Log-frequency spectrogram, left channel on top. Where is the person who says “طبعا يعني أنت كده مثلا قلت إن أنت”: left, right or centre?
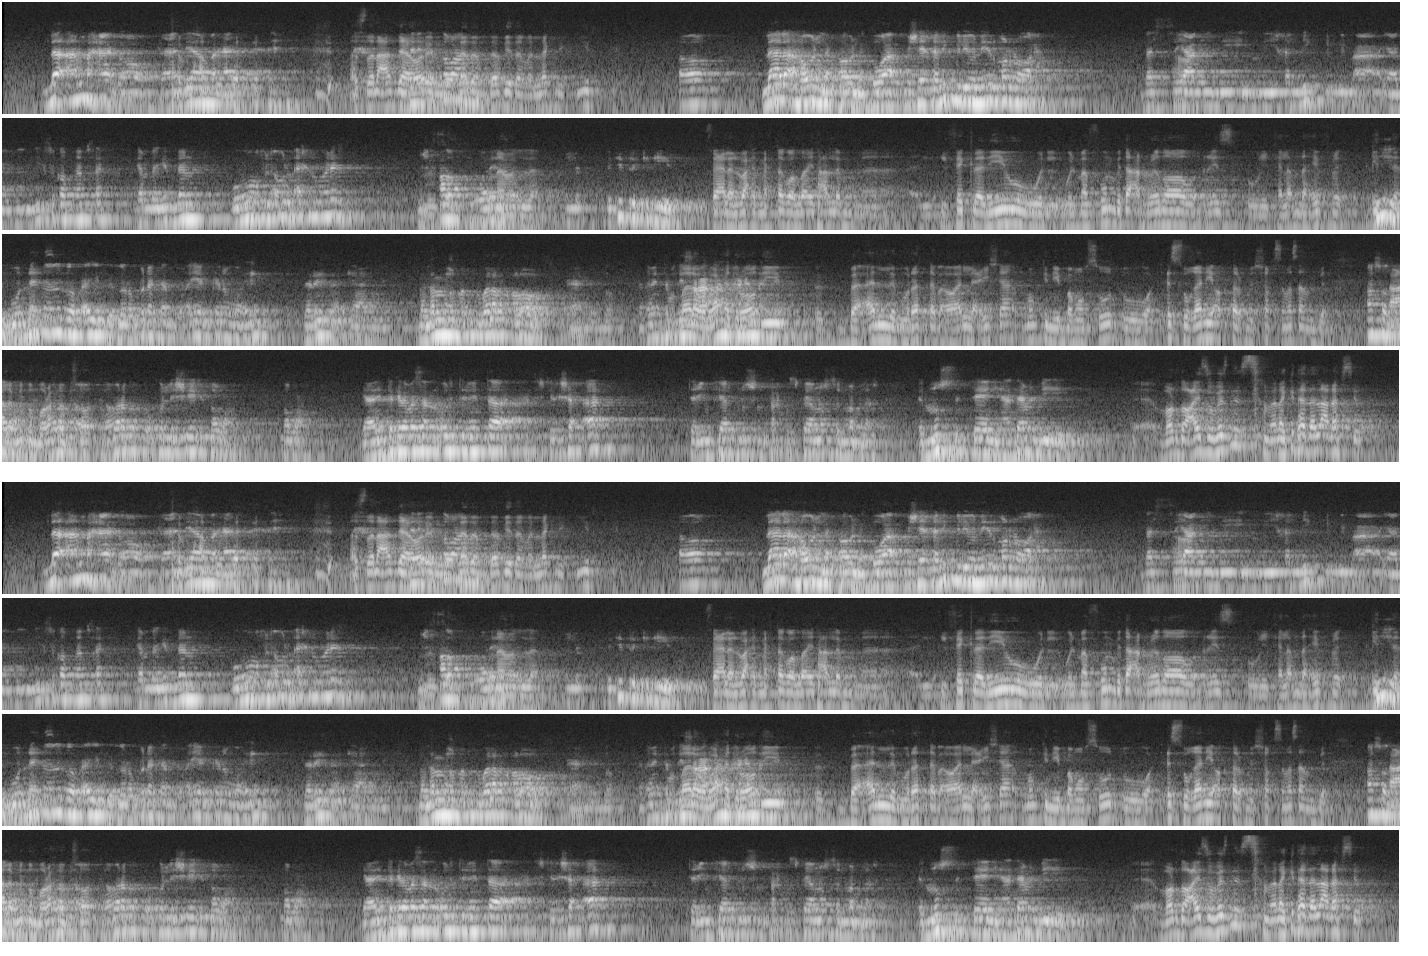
Left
